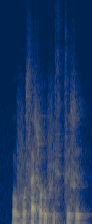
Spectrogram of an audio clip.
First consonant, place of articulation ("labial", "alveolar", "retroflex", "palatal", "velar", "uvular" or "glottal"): labial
